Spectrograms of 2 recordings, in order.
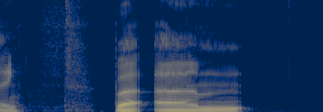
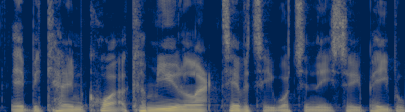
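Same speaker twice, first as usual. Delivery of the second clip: ordinary talk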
